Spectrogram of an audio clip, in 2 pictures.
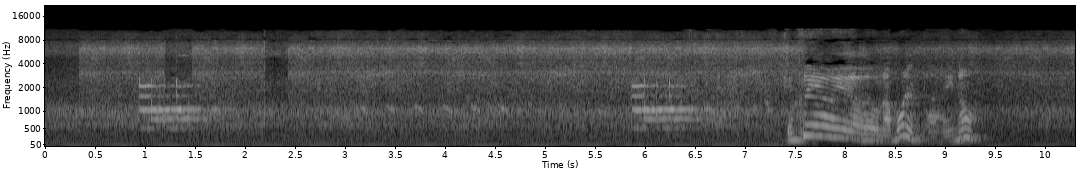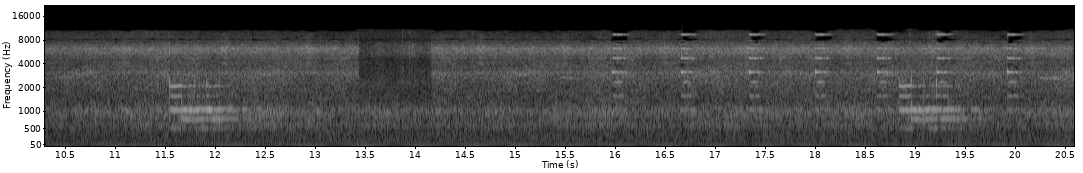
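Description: A game chimes as a ring is passed.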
